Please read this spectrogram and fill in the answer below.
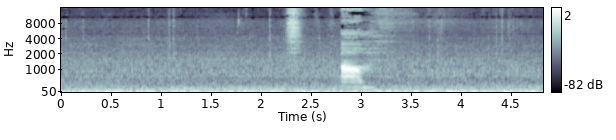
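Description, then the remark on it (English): A steady, loud low rumble of road traffic fills the whole stretch, like cars rolling by, with a brief tonal squeal rising out of it midway. “I gotta fight this traffic every day out here, man.”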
